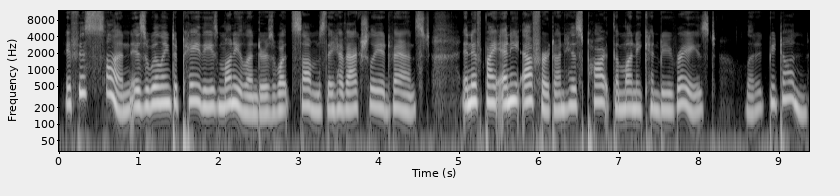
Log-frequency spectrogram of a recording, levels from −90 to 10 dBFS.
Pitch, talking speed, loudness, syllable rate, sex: 210 Hz, 210 wpm, -18 LUFS, 5.3 syllables/s, female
